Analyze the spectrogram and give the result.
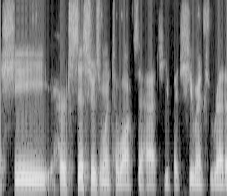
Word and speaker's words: Waxahachie: Waxahachie.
